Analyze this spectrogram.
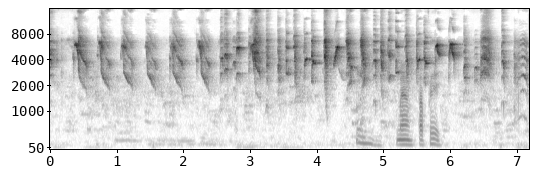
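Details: Long-tailed shrike in full song, known locally as cendet or kucau: a fast stream of harsh, buzzy high notes, repeated scratchy phrases and varied mimic-like chatter, with a lower harmonic call near the middle and brief speech at the start.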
